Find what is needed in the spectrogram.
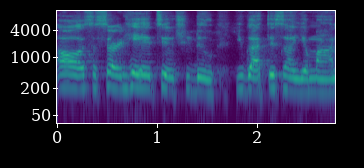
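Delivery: ordinary talk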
